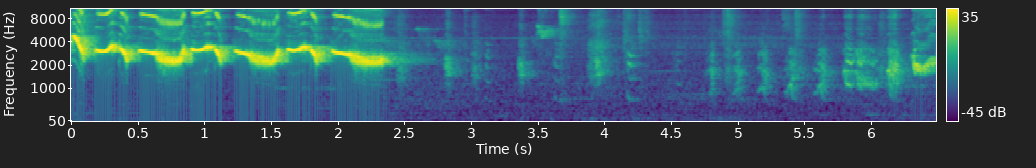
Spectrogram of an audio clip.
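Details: Caged Chinese hwamei with green-bean-coloured eyes singing during its moult: loud repeated slurred whistles with upward-flicked ends for over two seconds, then softer scattered chirps and notes.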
